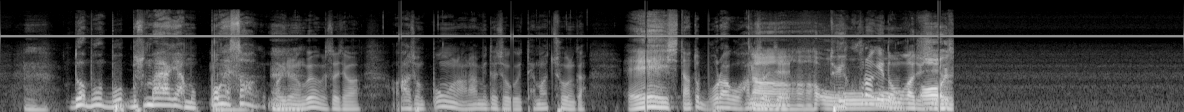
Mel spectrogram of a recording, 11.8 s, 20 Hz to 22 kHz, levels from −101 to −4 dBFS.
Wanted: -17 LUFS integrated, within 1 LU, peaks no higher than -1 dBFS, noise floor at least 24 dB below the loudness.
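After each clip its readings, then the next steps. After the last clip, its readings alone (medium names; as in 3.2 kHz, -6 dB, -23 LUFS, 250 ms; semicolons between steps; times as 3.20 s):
dropouts 4; longest dropout 22 ms; steady tone 6.7 kHz; tone level -37 dBFS; loudness -26.0 LUFS; peak level -4.5 dBFS; loudness target -17.0 LUFS
-> interpolate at 3.99/5.11/6.45/9.38 s, 22 ms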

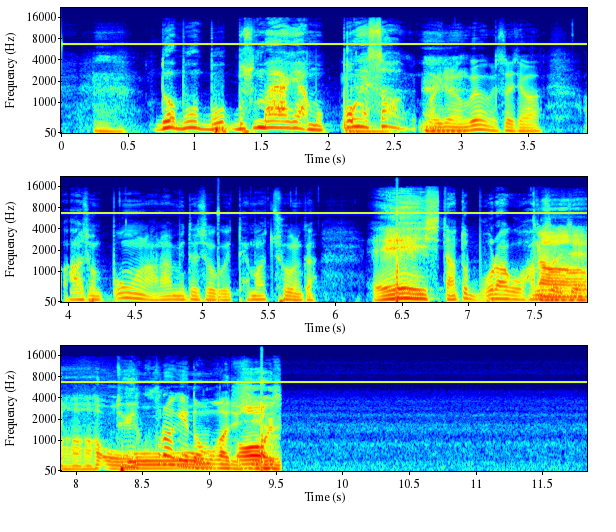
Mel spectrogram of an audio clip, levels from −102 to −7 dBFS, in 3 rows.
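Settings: dropouts 0; steady tone 6.7 kHz; tone level -37 dBFS
-> band-stop 6.7 kHz, Q 30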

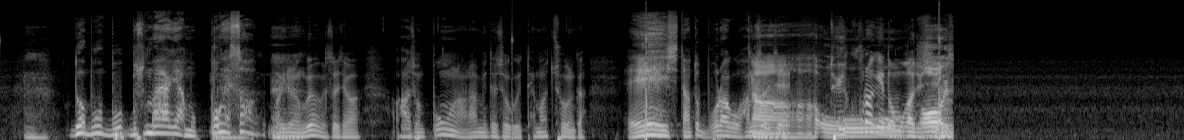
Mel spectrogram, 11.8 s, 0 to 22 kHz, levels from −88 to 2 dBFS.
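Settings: steady tone not found; loudness -25.5 LUFS; peak level -4.5 dBFS; loudness target -17.0 LUFS
-> trim +8.5 dB; peak limiter -1 dBFS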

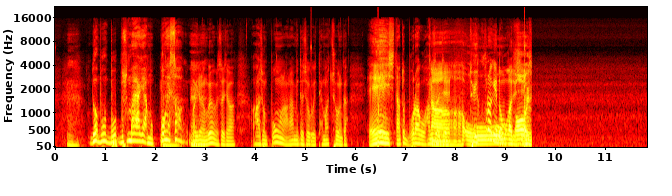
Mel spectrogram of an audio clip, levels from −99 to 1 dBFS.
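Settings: loudness -17.5 LUFS; peak level -1.0 dBFS; noise floor -53 dBFS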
